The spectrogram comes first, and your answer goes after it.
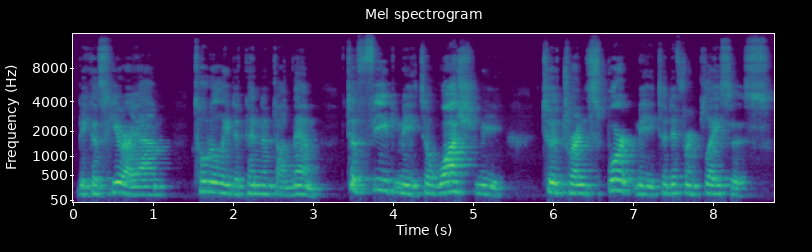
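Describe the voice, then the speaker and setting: A man's voice: fairly high pitch, slow, fairly bright tone. A man poet giving a reflective storytelling talk, drifting into tangents. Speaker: poet and speaker. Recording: roomy echo.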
